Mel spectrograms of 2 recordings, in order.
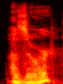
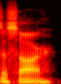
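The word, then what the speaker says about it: Ausar: the much better shooter how do you think it's pronounced Azure no I think it's a Tsar okay and the highlights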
